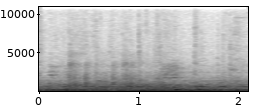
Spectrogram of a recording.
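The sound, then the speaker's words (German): A Berlin underground train on the U8 line rolls along with a steady, unbroken rumble, dense low-frequency roar and hiss that holds an even loudness throughout. “Also die U8 kenne ich. Die fährt quasi auch runter bis zum Alex.”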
